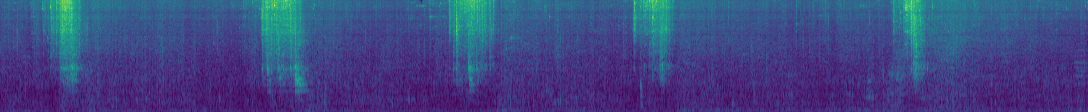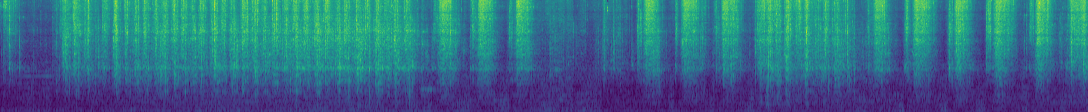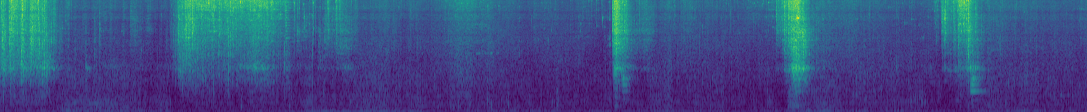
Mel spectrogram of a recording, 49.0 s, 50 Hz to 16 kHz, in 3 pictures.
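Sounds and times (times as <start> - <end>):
clay pieces rattling in metal sieve: 0.5 - 1.5, 3.8 - 4.8, 6.6 - 7.6, 9.5 - 10.2, 13.4 - 14.3, 16.3 - 38.0, 41.8 - 42.5, 44.2 - 45.1, 46.6 - 47.6.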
